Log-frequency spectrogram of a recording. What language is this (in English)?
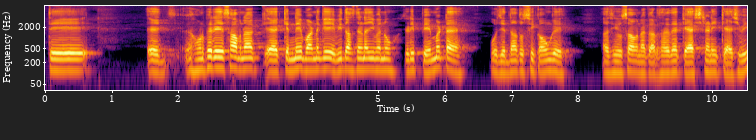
Punjabi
